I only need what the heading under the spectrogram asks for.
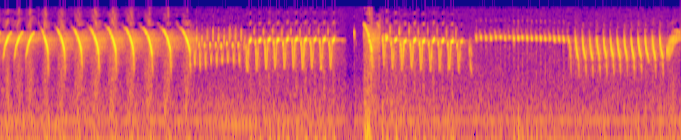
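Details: Vigorous canary song used as a lure to set other canaries singing: bright, rapidly repeated high trilled notes in changing phrases, downward-swept strokes, a sustained whistled note, then a fast buzzy roll.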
